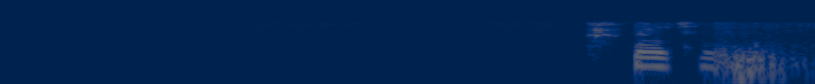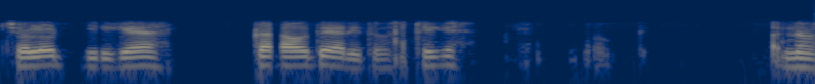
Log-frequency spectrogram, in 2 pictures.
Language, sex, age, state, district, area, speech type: Dogri, female, 30-45, Jammu and Kashmir, Reasi, urban, conversation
